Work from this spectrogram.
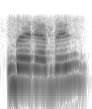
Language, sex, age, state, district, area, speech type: Gujarati, female, 30-45, Gujarat, Rajkot, urban, conversation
